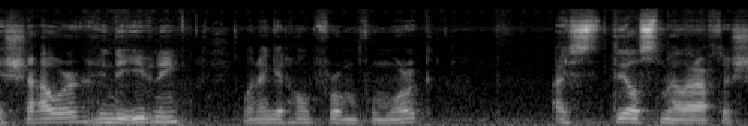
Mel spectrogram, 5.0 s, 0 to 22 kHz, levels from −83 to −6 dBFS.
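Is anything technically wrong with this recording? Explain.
Yes. From 0.55 s to 1.28 s there is a sudden gain jump. The level rises by about 5 dB at once, and the background noise rises with it. The likely cause is a digital gain change applied between two samples without any ramp.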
